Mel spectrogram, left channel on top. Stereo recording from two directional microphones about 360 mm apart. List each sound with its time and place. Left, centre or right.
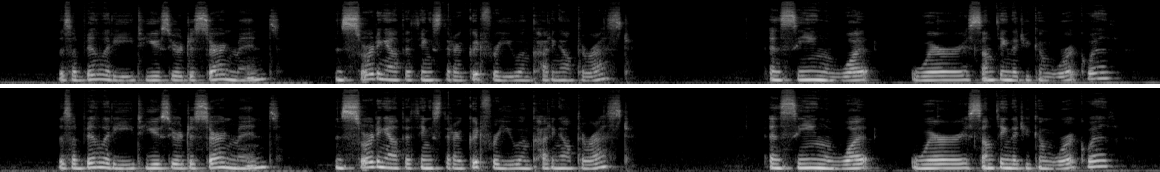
0.5 s speech: centre
7.7 s speech: centre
